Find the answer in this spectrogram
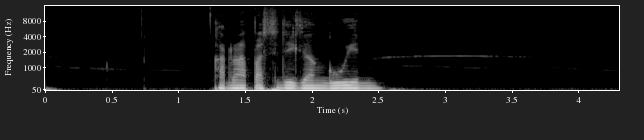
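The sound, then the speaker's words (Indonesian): A cat fighting with another cat in front of a house lets out a loud, drawn-out yowl lasting just over a second, harsh and wavering, then the sound breaks off into near quiet. “Ini kenapa ada kucing yang lagi kelahi di depan rumah gua ya?”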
